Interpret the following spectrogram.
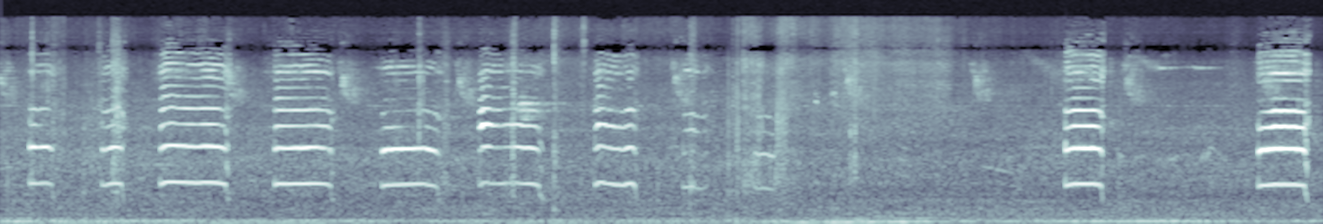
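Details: Stray she-cat on the street waiting to be fed, cautious of a person but staying close; loud, steady meows with strong harmonics, about one every two seconds, against a low background hum.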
